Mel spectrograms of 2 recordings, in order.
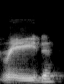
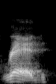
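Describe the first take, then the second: First: The vowel is long, as in 'reed'. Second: The vowel is short, as in 'red'. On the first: The speaker calls it wrong. "I pronounced it Reed. Um, but I was corrected" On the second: The speaker calls it right. "It's pronounced Red"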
